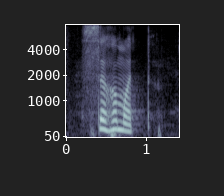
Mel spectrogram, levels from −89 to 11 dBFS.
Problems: continuous background conversations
